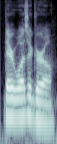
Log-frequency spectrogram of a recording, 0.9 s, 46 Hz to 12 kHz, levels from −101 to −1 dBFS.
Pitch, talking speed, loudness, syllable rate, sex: 125 Hz, 280 wpm, -14 LUFS, 6.5 syllables/s, male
